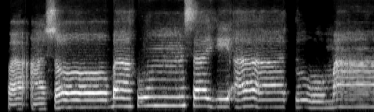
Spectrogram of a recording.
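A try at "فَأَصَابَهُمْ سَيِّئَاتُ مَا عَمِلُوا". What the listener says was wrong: Tunya pendek. Sayi'atuma. Tunya pendek Fa'asabahum sayi'atuma. Tasjidnya nyambar Bu ya. Fa'asabahum sayi'atu ma amilu. Nyamber. Kurang nyamber Ibu. Sayyi'a.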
